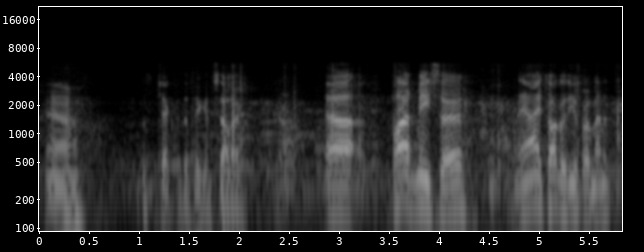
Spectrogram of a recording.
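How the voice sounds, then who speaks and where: A man's voice: mid-range voice, big pitch swings, normal speed, a crowd in the background, natural voice. An American man playing a wry, weary private detective in 1940s radio drama style, clipped and world-weary. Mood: polite. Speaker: detective hero and narrator. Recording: dull old radio recording, music behind.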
